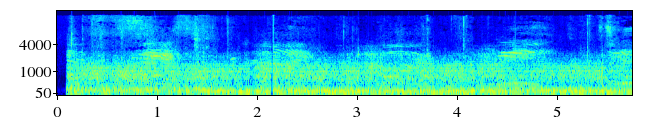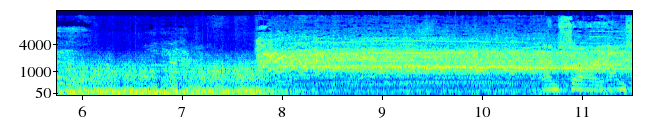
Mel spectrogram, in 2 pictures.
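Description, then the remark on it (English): A large crowd of people in San Francisco, gathered for a collective scream, screams together in a loud, sustained roar of overlapping voices, which after several seconds thins into higher, wavering wails and shrieks. “In the meantime, why don't we play people in San Francisco who have Trump derangement syndrome screaming as they all got together for a collective scream?”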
